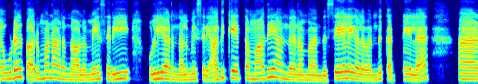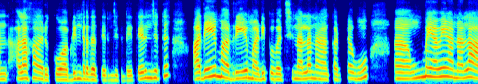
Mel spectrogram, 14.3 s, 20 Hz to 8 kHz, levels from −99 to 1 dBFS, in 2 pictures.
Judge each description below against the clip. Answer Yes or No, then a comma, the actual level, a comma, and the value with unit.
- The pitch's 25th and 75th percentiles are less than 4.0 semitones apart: No, average, 4.3 semitones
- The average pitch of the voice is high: Yes, high, 210 Hz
